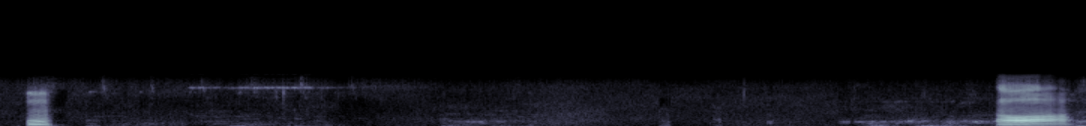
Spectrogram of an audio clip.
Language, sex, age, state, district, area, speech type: Bengali, male, 18-30, West Bengal, Purba Bardhaman, urban, conversation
